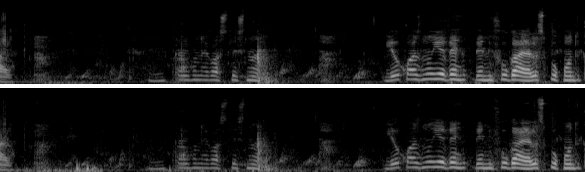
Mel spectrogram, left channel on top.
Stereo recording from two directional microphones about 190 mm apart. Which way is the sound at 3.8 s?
25° left (ahead or behind).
